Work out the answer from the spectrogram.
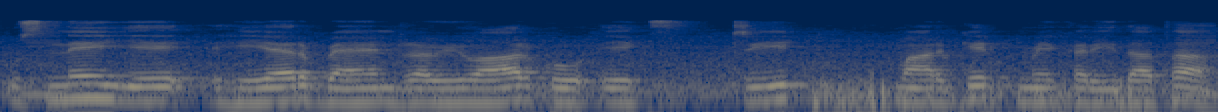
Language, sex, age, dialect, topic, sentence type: Hindi, male, 18-24, Awadhi Bundeli, agriculture, statement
